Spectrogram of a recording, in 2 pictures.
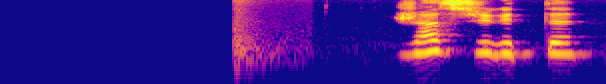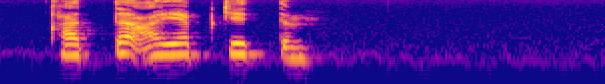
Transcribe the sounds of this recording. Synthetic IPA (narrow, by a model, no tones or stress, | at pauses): ʒɑsʒ̥ɪɡʲɪt̪ːɪ | qʰɑt̪ːəɑjɑpkʲʰe̞t̪ːɪm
